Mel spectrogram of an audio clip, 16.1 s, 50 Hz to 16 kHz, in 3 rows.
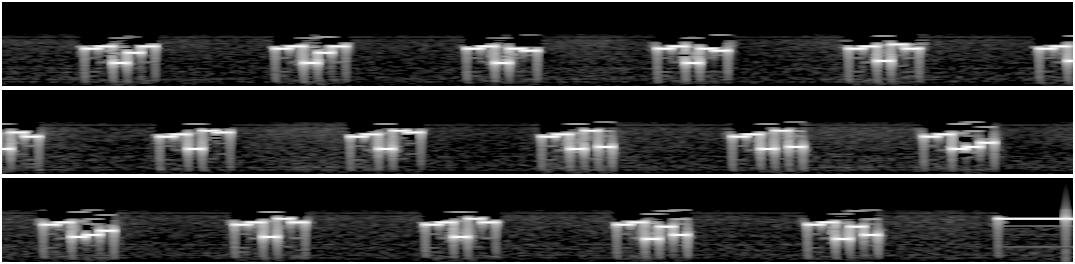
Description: Five-tone selective call (ZVEI), heard as quick runs of five tones, tones of about 70 ms. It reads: 89169 89169 89187 89187 89208 89208 89220 89220 89223 89223 89235 89235 89229 89229 89173 89173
